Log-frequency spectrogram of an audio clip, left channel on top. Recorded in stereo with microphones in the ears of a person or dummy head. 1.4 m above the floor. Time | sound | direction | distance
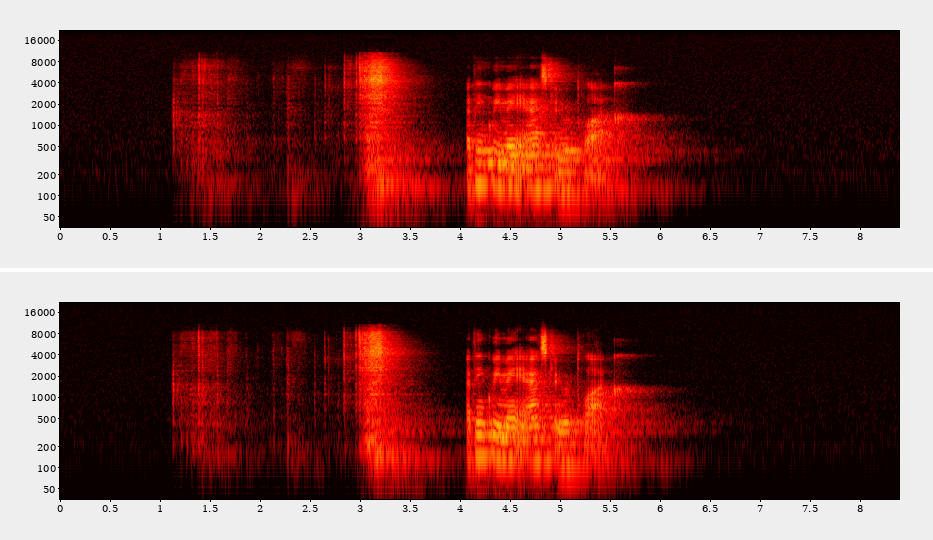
1.1 | tearing paper | 80° right | 2 m
4.1 | a man speaking | 45° right (ahead or behind) | 1.8 m
5.5 | dripping | 50° right (ahead or behind) | 3.5 m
